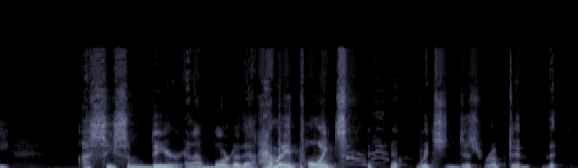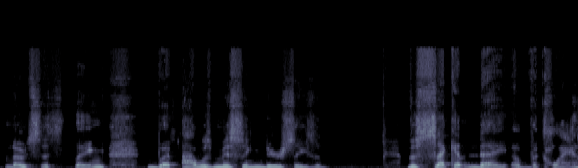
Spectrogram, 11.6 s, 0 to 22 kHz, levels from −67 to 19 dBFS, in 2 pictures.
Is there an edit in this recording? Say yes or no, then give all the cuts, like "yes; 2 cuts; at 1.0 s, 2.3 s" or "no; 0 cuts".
no; 0 cuts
